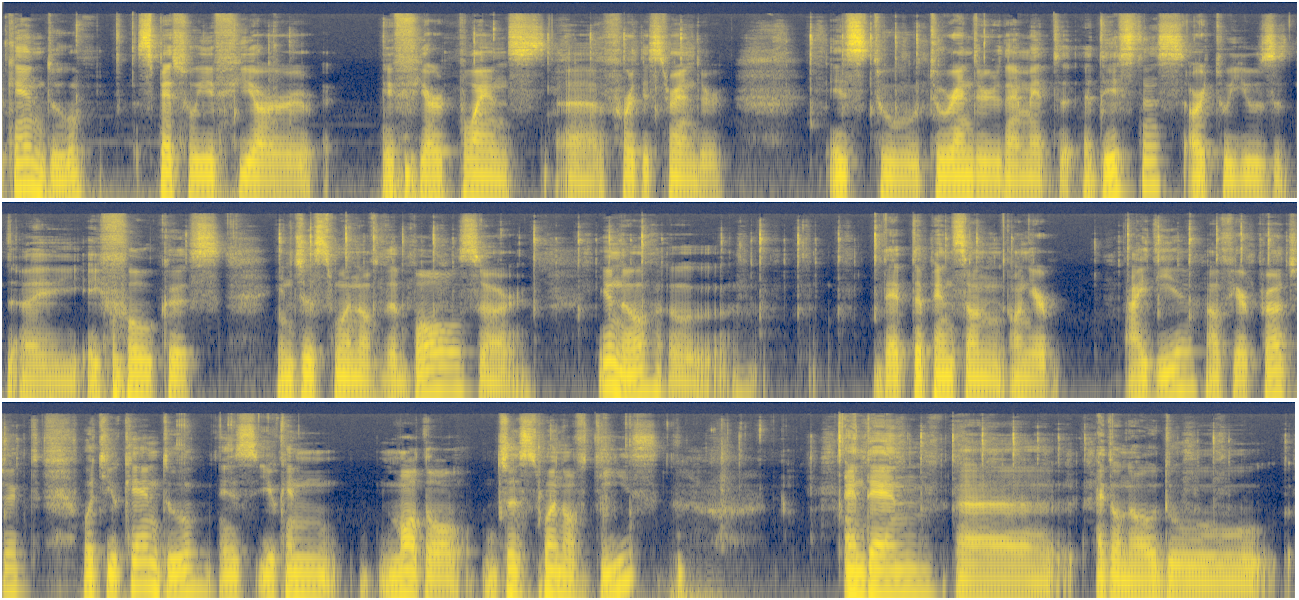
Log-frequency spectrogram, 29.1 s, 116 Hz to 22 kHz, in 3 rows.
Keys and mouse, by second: 0.5-2.1 middle drag, 4.1-8.8 drag, 8.8 middle click, 10.3-11.8 middle drag, 11.8-21.5 drag, 21.5-24.1 middle drag, 25.5-29.1 drag.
